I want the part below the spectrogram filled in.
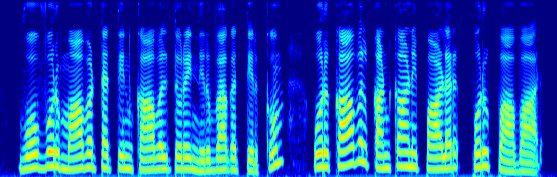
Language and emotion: Tamil, neutral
